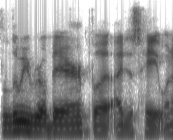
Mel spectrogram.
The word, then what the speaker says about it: Luis Robert: It's not Luis Robert. It's Louis Robert, but I just hate when I hear announcers say Luis Robert.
